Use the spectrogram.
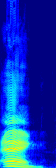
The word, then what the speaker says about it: Aang: seen the show and I know it's pronounced Aang okay everybody knows it's pronounced Aang okay but in the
